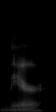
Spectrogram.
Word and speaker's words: Mayer: Is that how you say it? Mayer or Meyer? Mayer.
